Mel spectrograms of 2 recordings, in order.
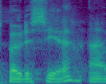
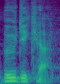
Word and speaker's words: Boudica: She's been known as Boadicea, but a group of Cambridge linguists recently insisted, from a study of Proto-Celtic languages, that Boadicea must be pronounced Boudica.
